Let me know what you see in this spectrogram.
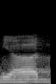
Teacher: دال پر کلکلا کریں گے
